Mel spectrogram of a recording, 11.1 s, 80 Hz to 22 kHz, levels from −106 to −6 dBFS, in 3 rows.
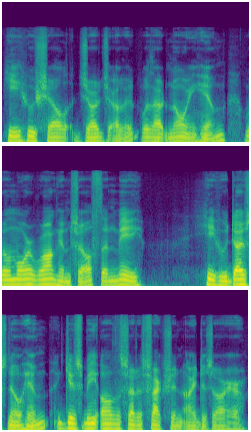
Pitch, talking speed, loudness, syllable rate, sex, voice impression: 95 Hz, 145 wpm, -19 LUFS, 3.7 syllables/s, male, very masculine, very adult-like, very old, very thick, very relaxed, very weak, dark, very soft, very muffled, very halting, raspy, cool, intellectual, very sincere, very calm, very mature, friendly, reassuring, slightly unique, slightly elegant, very wild, very kind, very modest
